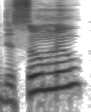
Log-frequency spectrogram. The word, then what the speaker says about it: Dosunmu: Okay, Ayo Dosunmu. Sue me. It's actually Dosunmu, but I can't say that while live calling it very well.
